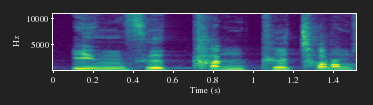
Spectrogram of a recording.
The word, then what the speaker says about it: instant: 그래서 발음이 인의 액센트가 있어요. 그러니까 2번부터 10번까지는 뒤 발음이 여기 써있기는 인스턴트처럼 써있지만 턴트가 아니라고요. 턴트예요. 턴트. 언트 발음이 나요.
